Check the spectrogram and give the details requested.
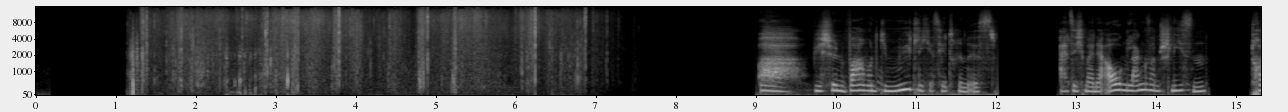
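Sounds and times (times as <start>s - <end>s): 
footsteps crunching through fallen autumn leaves: 1.2s - 7.5s
speech: 9.0s - 12.0s, 12.8s - 15.3s.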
